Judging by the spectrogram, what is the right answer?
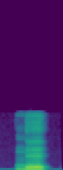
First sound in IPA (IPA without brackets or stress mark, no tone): ŋ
